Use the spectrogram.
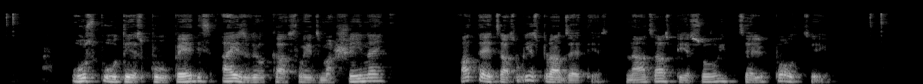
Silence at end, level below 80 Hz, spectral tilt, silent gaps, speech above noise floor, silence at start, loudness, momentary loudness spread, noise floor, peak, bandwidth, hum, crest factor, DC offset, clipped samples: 0.4 s; -62 dBFS; -5.5 dB/octave; none; 52 dB; 0.1 s; -25 LUFS; 18 LU; -77 dBFS; -6 dBFS; 11.5 kHz; none; 20 dB; under 0.1%; under 0.1%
